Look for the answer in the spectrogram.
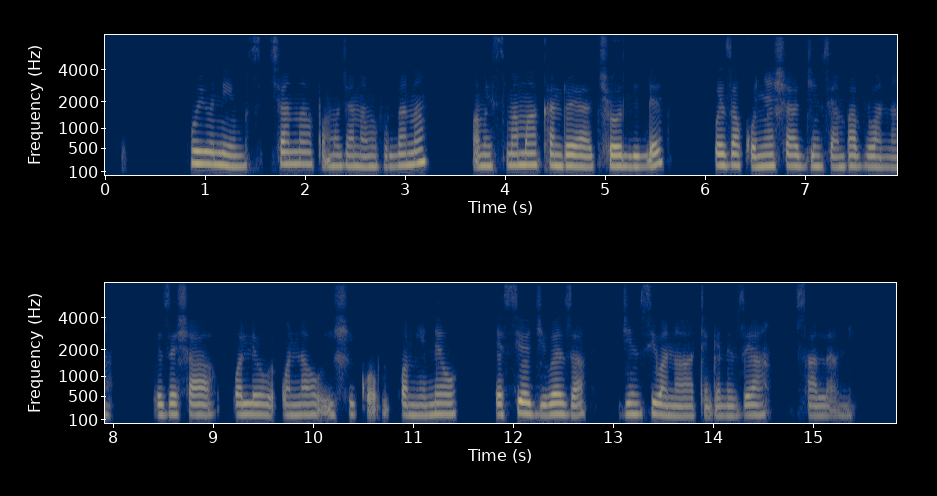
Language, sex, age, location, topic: Swahili, female, 18-24, Kisumu, health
